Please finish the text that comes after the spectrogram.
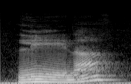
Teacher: in Egyptian, we tend to put some stress on the first syllable and add kind of an E sound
